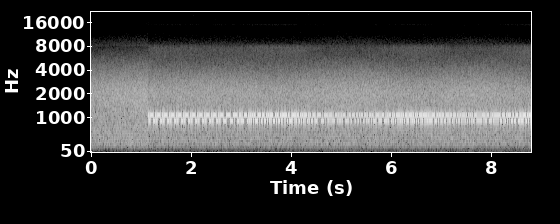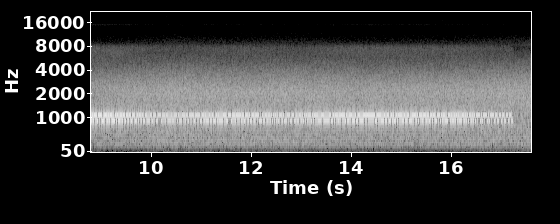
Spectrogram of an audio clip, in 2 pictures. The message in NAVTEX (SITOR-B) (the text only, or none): ZCZC MA28 NAV WARNING 357. WRECK IN PSN 05-05N 173-49W. WIDE BERTH REQUESTED. NNNN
